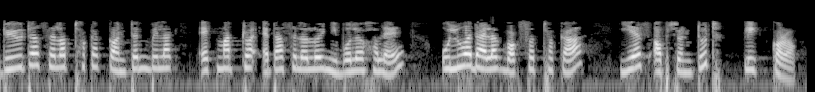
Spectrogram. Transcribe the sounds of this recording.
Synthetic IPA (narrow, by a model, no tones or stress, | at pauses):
dujtasɛlɔtʰːɔkakːɔntɛntbilak | ɛkmatɹɔʔɛtasɛlɔlojnibɔlojhɔlɛ | uluwadajlɔk̚bɔksɔtʰːɔka | jɛsɔpsɔntutklikːɔɹɔ̰k̚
